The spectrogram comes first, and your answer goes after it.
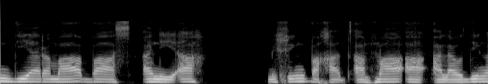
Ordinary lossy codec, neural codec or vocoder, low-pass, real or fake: none; codec, 16 kHz, 6 kbps, DAC; none; fake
